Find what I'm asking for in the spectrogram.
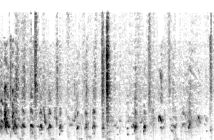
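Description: Chickens and a rooster cluck repeatedly in a coop, with rhythmic close calls and sharp higher chirps over a few seconds.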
